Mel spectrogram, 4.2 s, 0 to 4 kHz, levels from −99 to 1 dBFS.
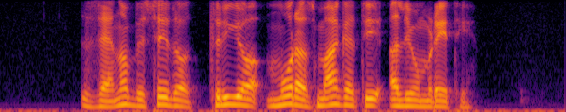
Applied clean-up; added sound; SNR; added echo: none; none; none; none.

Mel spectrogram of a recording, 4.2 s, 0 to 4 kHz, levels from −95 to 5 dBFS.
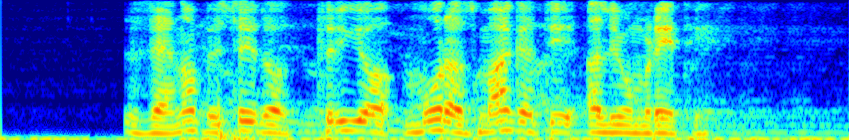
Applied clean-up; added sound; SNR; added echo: none; Writing; 13 dB; reverberation time 1.3 s.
